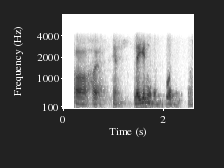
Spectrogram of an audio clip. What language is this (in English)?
Manipuri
